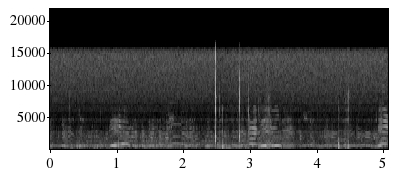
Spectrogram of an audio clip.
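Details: Swans before flying north, 22 February 2019: scattered clear honks over a background of many flock calls, with a few sharp knocks or splashes mixed in.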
